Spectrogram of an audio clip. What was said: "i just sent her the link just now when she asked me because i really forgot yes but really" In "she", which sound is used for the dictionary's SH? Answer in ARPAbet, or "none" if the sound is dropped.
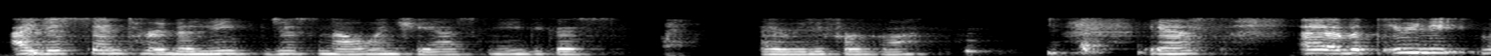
SH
